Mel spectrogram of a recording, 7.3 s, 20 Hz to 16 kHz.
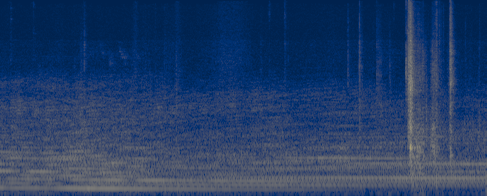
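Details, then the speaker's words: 1983 Ferrari 308 QV with a weak battery and a recently fixed fuel leak: slow, even cranking that almost catches and chugs but never fires, then fades with a few clicks as battery power runs out; no-start, battery suspected. "so every time I am getting to a point where I've got a little bit in there the car is firing over its almost trying to start yeah I can hear it kind of chugging but then I just lose my battery power"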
